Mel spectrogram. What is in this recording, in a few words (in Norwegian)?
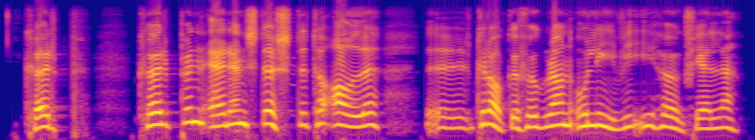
korp, Numedalsmål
